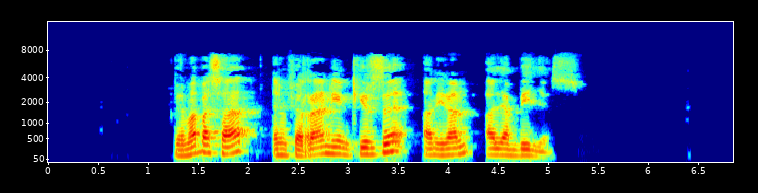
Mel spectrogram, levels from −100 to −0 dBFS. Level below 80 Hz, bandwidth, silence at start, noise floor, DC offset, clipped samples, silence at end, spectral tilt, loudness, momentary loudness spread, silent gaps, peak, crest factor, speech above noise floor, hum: -58 dBFS; 7.6 kHz; 1.25 s; under -90 dBFS; under 0.1%; under 0.1%; 1.6 s; -5.5 dB/octave; -17 LUFS; 12 LU; none; 0 dBFS; 18 dB; over 73 dB; none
